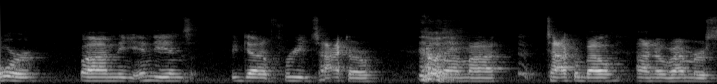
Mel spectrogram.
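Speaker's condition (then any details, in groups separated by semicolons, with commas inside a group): ALS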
